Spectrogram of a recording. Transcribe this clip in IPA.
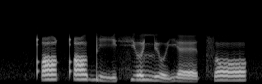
qʼ ɔ˥ qʼ ɔ˥ d i˧˩˧ sʲ ɤ˥ lʲ o˧˩˧ j ɛ˧˩˧ t͡s ɔ˥

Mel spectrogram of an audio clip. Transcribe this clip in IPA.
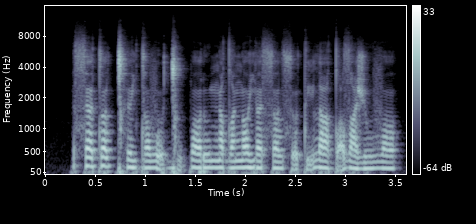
s ɐ˦ t ɔ˦ l ǀʰ ɘ˨ j d ɔ˨ v o̰˨ ɡ͡ǀ ṵ˨ p ɔ˨ ɾ u˨ ŋ ɘ˨ dˤ u˨ ŋ ɔ˦˨ j ɐ˨ s ɔ˨ l s o̰˨ t ḭ˦ l ɐ˨ dˤ ṵ˦ zˤ ɐ˨ ʒ u˦ v ɔ˦

